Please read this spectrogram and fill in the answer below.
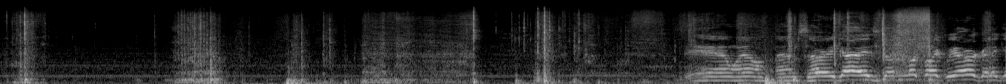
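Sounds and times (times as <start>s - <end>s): cardboard and packaging rustling: 5.3s - 10.0s.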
